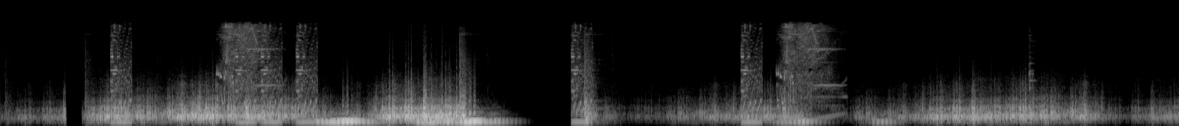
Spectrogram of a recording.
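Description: A heavy ball rolls and rumbles along a wooden track.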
